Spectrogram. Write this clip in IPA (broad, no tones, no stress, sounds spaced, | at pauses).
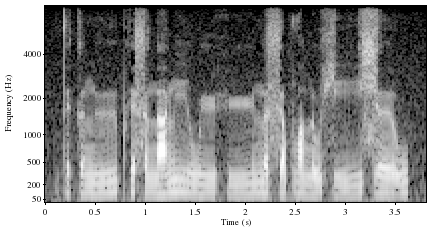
t̪ ɪ k ɘ ŋ ɨː pʰ ɪ s ə n̪ a ŋ iː w yː h yː n̪ ə s ɨ p ðˤ ə n u ç iː ɕ ɘː w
